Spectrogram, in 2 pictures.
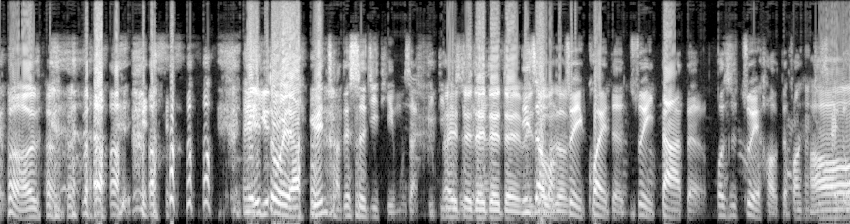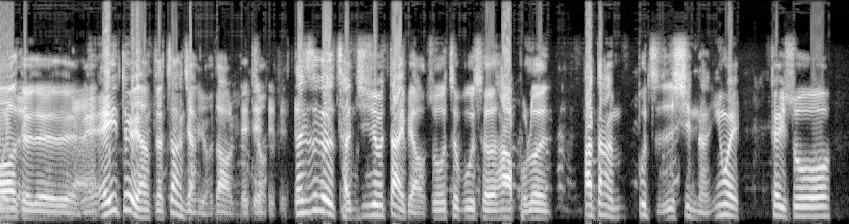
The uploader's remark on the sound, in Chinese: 在戶外記者會現場的實地採訪！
